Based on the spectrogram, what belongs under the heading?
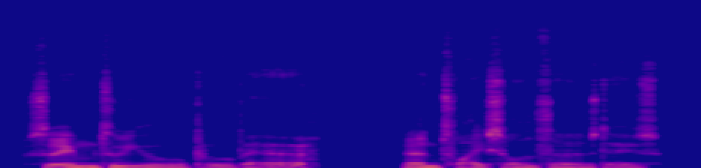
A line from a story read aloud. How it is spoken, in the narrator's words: said Eeyore gloomily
